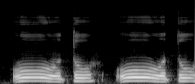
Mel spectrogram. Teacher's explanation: Dipanjangkan dua harakat u-nya menjadi mad badal seperti itu.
